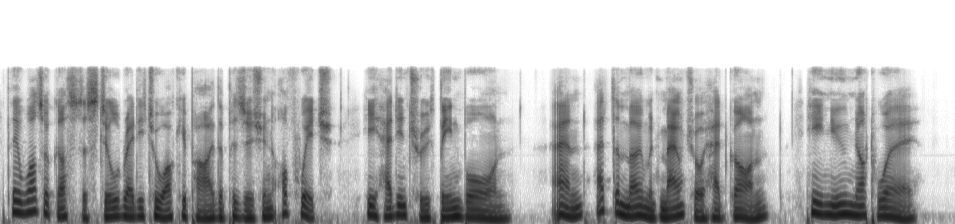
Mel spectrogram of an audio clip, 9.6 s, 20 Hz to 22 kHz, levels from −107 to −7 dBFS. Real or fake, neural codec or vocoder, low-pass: fake; codec, 16 kHz, 4 kbps, X-Codec, HuBERT features, trained on LibriSpeech; 7.2 kHz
